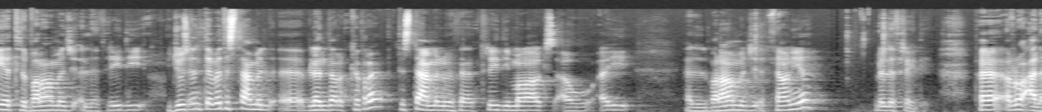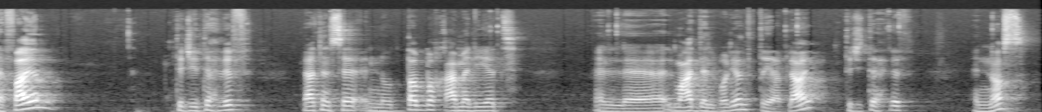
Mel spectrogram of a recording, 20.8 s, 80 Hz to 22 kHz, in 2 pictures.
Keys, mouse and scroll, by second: 7.4 shift+middle click, 8.6 shift+middle drag, 12.8 click, 13.7 click, 15.4 click, 16.6-18.6 drag, 19.4 click.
